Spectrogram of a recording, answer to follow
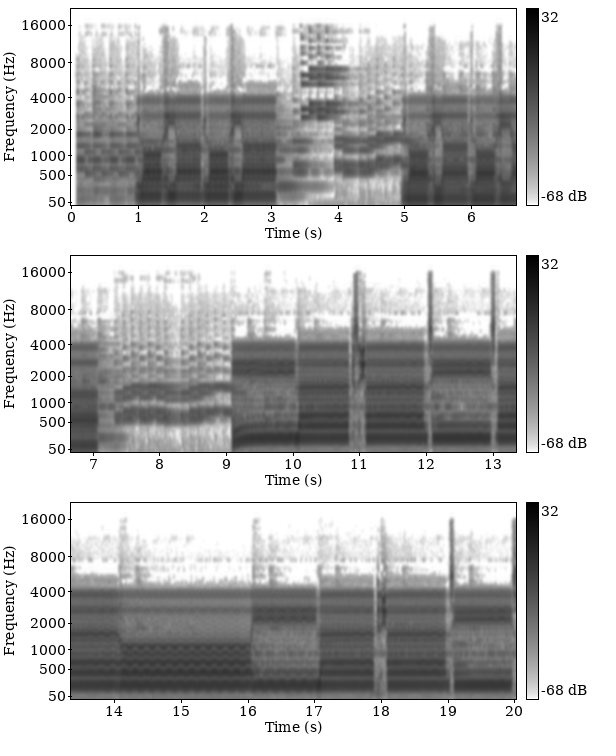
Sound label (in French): gloria vivaldi basse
